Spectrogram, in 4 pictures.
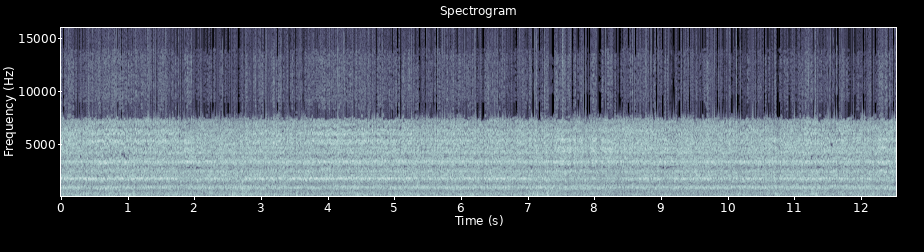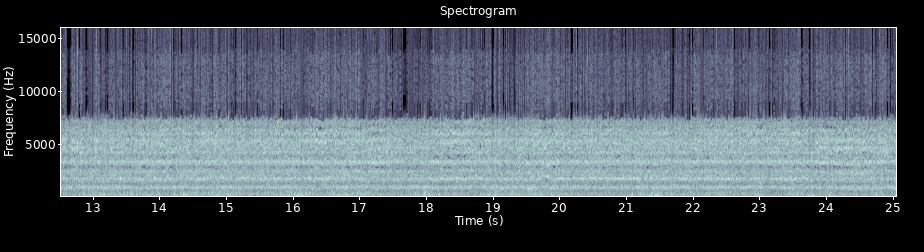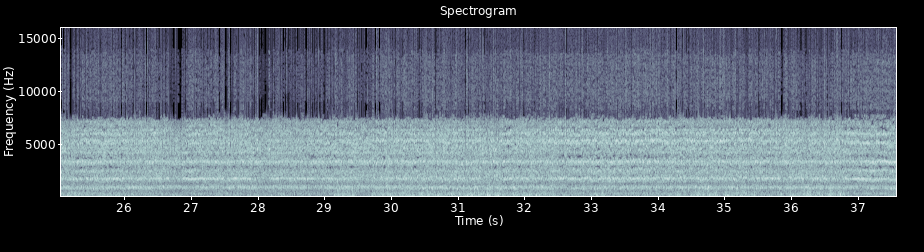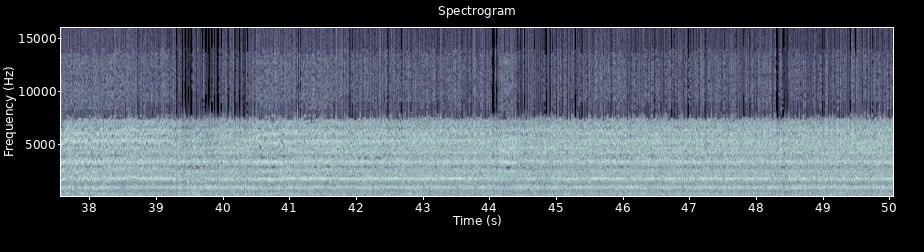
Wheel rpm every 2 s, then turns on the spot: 230, 230, 230, 230, 230, 230, 230, 230, 230, 230, 230, 230, 220, 230, 230, 230, 220, 230, 220, 220, 230, 230, 230, 230, 230.
none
